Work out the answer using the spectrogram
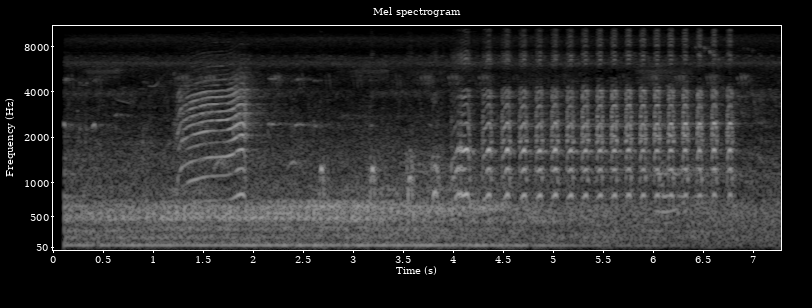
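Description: Sri Lanka grey hornbill giving a brief harsh rising call, then a rapid run of about fifteen sharp, even cackling notes over a steady background hum.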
